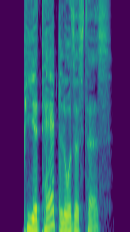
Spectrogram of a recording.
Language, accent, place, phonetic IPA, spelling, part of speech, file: German, Germany, Berlin, [piːeˈtɛːtloːzəstəs], pietätlosestes, adjective, De-pietätlosestes.ogg
- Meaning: strong/mixed nominative/accusative neuter singular superlative degree of pietätlos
